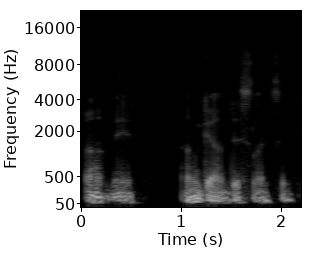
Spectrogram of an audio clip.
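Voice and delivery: breathless whisper to himself; self-mocking whispered aside. Real, not acted. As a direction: whisper the complaint under your breath. Muttering after misreading the name.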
